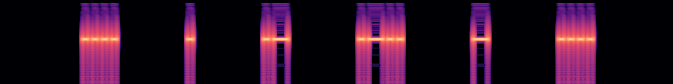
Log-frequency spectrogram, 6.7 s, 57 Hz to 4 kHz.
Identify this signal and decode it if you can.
Morse code, heard as a keyed tone, about 25 wpm, spaced as for 10 wpm, 550 Hz. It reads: HEALTH
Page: news-headlines-in-morse-code-at-10-wpm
